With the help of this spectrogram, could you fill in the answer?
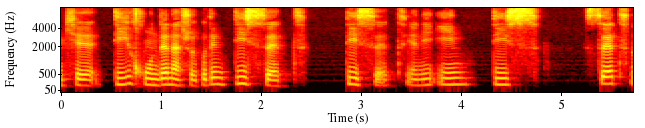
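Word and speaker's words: dix-sept: اینجا ما دیدیم که دی خونده نشد گفتیم دیست دیست یعنی این دیس ست نگفتیم دیست گفتیم میتونیم باز اینم ببینیم تلفظش تلفظش تلفظش دیست دیست دیست دیست خب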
